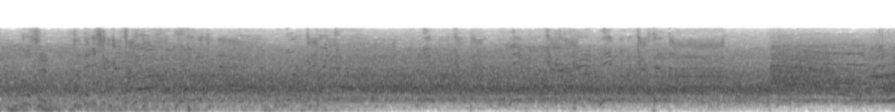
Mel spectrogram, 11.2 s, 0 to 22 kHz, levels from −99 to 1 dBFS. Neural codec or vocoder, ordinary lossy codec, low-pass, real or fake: none; none; none; real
